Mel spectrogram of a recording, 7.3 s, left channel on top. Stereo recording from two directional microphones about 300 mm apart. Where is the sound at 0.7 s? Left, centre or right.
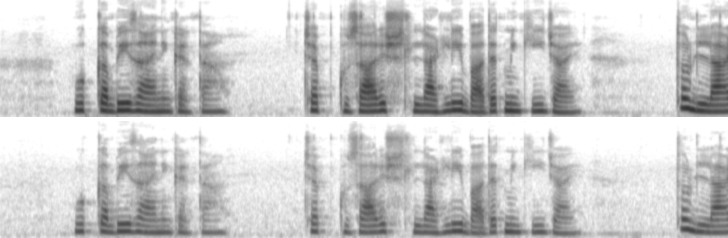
Left.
